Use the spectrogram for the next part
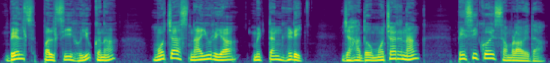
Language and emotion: Santali, neutral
